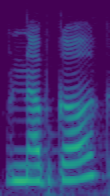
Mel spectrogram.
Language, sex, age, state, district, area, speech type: Kashmiri, female, 18-30, Jammu and Kashmir, Bandipora, rural, spontaneous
